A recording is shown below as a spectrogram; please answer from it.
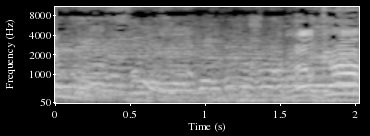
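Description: Chatter of several voices talking over one another, quieter than the loud speech just before and after; no other distinct sound.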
